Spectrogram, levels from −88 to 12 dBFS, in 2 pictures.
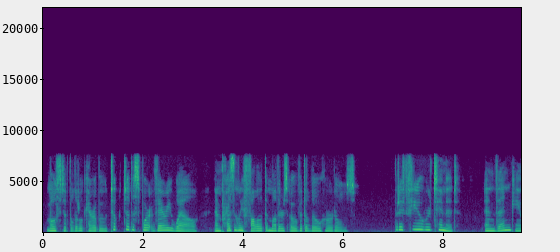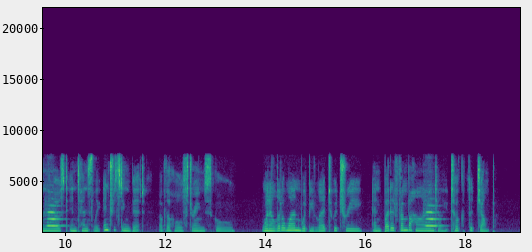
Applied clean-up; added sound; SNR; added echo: none; Wind instrument, woodwind instrument; -4 dB; none.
